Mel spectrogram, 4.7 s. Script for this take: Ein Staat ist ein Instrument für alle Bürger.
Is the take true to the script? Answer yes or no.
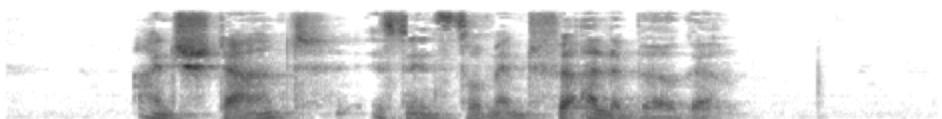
no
